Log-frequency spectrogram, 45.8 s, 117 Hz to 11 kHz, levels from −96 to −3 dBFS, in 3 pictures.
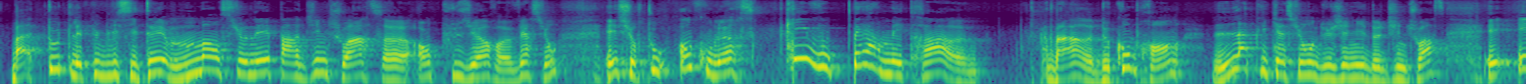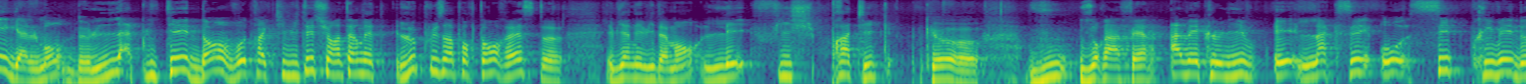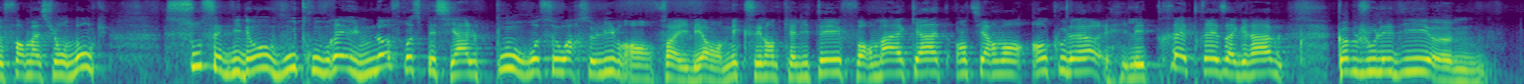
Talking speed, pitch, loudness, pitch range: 135 wpm, 200 Hz, -17 LUFS, 170-235 Hz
